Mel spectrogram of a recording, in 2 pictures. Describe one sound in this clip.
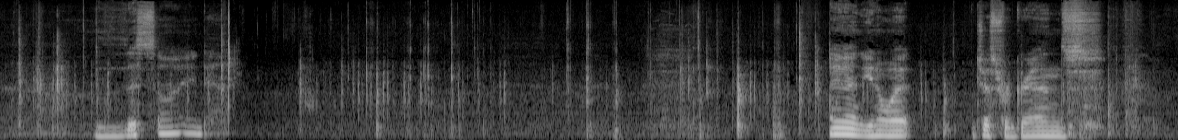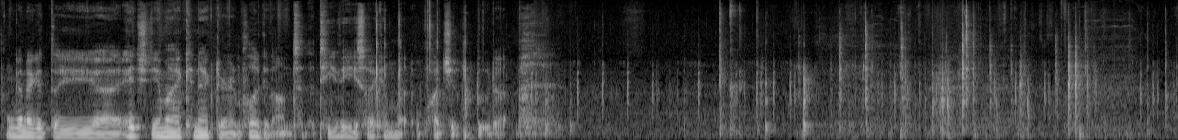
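Plastic light strings and cables rustle and clack as they are handled.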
